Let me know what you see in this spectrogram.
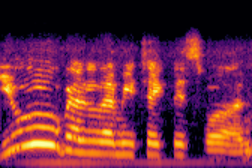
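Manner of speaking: slow, high, loving motherly mama voice. Retelling a lady's words, imitating the nice lady's voice. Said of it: "She's a really nice lady".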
